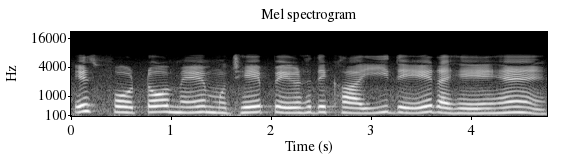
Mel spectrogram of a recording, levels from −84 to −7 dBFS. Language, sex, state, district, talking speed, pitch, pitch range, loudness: Hindi, female, Madhya Pradesh, Katni, 115 wpm, 250 Hz, 235-265 Hz, -14 LUFS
